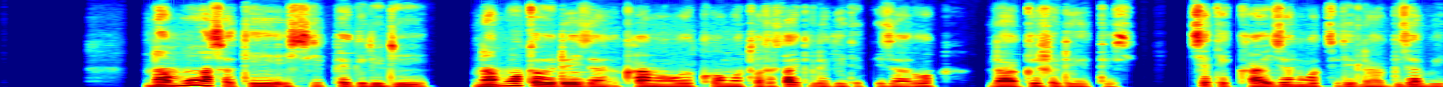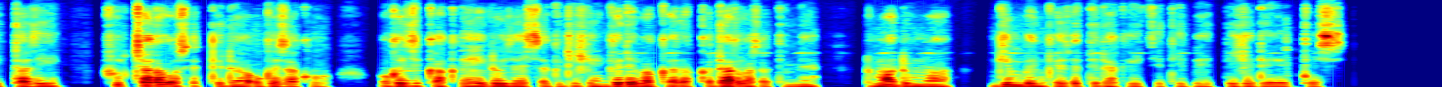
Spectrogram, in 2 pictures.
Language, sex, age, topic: Gamo, male, 18-24, government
